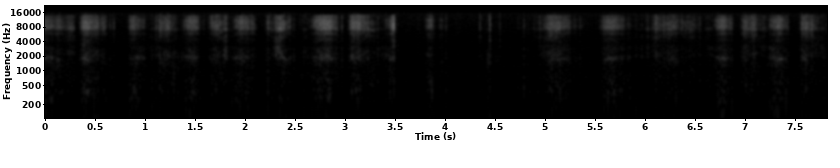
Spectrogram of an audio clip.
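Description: A gold fountain pen nib writes in black ink on a flat sheet of lined cream paper, its tip scratching across the surface in cursive strokes. Quiet, bright, dry scratching comes in short bursts of stroke after stroke, with a faint steady low hum beneath.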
